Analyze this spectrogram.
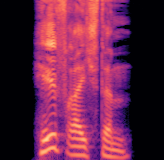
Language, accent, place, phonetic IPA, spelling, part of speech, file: German, Germany, Berlin, [ˈhɪlfʁaɪ̯çstəm], hilfreichstem, adjective, De-hilfreichstem.ogg
- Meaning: strong dative masculine/neuter singular superlative degree of hilfreich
